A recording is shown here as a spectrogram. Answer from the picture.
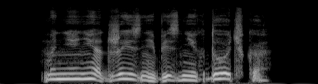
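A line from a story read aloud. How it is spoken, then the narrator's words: Quiet. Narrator (Russian): тихо произнесла Лаура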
